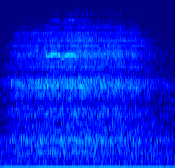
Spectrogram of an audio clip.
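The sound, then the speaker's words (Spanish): A long, steady airy hiss of breath drawn in through the nose during a guided breathing exercise, quiet, swelling slightly in the middle and lasting about two seconds with no talking. “Inhala otra vez.”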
